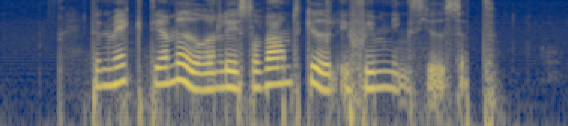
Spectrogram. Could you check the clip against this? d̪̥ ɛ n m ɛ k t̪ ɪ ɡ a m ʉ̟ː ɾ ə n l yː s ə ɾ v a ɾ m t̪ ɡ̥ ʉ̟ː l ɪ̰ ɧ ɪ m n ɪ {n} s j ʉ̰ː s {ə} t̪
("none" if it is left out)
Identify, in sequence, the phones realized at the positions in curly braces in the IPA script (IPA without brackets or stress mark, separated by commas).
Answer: ŋ, ə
